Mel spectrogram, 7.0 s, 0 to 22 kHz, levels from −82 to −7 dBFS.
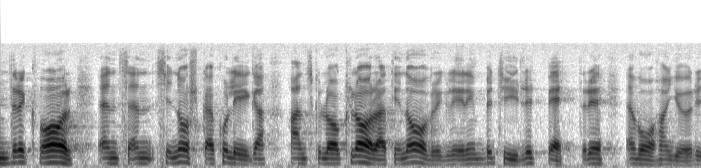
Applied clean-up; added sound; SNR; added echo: none; none; none; none.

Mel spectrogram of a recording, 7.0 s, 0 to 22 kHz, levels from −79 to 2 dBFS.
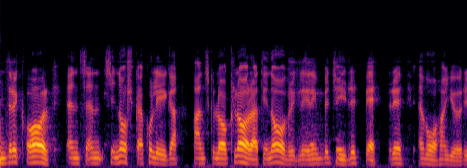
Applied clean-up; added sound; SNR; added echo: neural mask model DeepFilterNet 3.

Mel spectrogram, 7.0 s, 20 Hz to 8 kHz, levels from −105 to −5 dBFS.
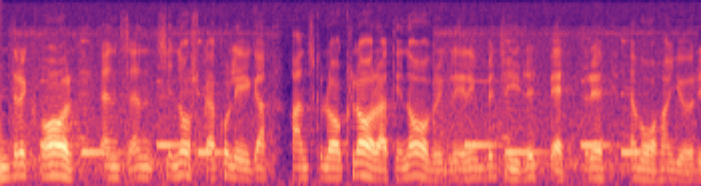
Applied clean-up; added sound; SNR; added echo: none; Subway, metro, underground; 7 dB; none.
